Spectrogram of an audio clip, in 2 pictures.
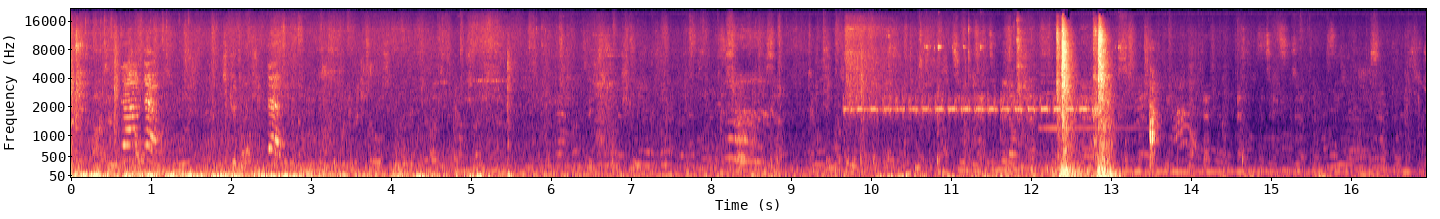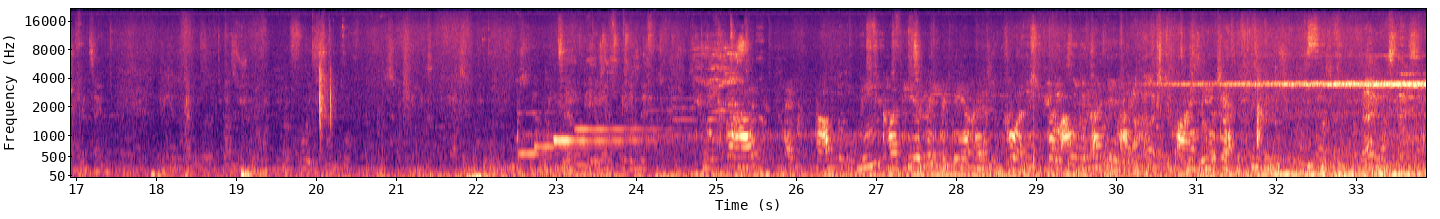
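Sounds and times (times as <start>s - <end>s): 
passengers and children chattering on a train: 0.0s - 33.8s
train rumbling through Vienna: 0.0s - 33.8s
brief tones on a train: 9.6s - 13.7s, 22.5s - 33.8s.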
